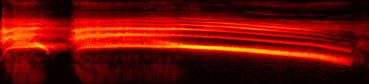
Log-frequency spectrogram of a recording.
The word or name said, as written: Cabaret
